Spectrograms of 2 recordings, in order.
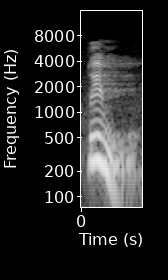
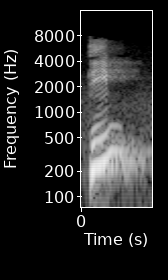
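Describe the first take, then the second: First: "tim" with a heavy, emphatic Arabic t; thick T. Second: Higher "Tim" with a light, plain t; thin T. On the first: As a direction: say "tim" with a thick tho sound. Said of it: "Lagi tebal". ("tim" dengan bunyi tho tebal) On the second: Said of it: "bunyi dia lagi nipis". ("Tim" dengan bunyi ta nipis) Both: Shown as a demonstration.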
